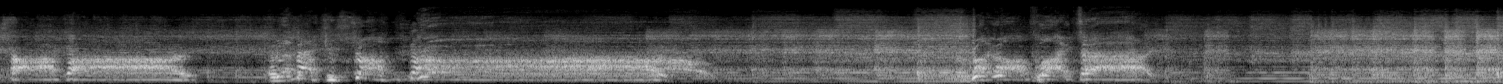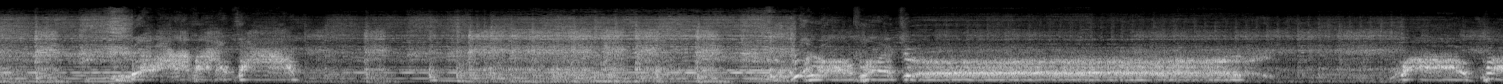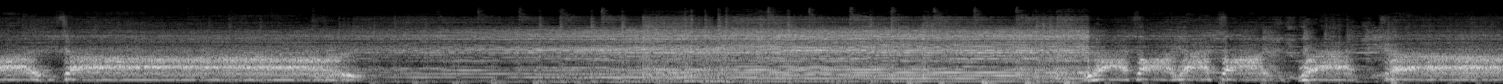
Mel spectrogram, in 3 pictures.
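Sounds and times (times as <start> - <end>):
harsh screamed vocal: 0.0 - 2.0, 2.7 - 7.3, 9.6 - 11.6, 16.1 - 18.1, 22.7 - 27.9, 28.9 - 34.1, 40.6 - 45.0
person singing: 0.0 - 2.0, 2.7 - 7.2, 9.6 - 11.6, 16.1 - 18.0, 22.7 - 27.8, 29.0 - 33.8, 39.0 - 45.0
heavy rock music: 0.0 - 45.0.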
